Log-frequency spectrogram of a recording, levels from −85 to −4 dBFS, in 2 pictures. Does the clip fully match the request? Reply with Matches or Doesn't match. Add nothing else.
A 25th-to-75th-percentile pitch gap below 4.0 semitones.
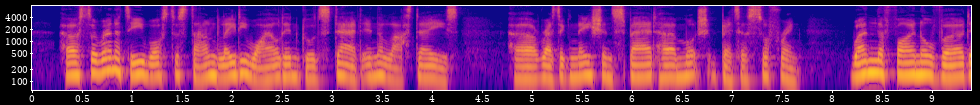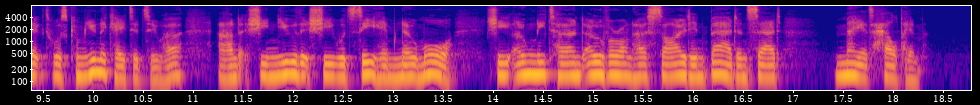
Matches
